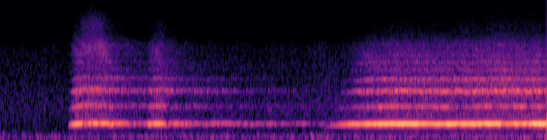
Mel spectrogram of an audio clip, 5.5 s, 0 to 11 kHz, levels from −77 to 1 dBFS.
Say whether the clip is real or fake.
real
